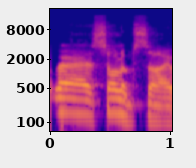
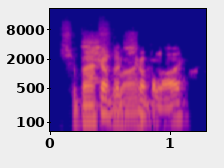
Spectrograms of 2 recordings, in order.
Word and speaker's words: Szoboszlai: Maybe if Solobsai was fit, or however you say his name, Szoboszlai.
